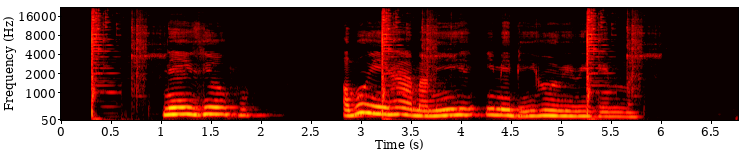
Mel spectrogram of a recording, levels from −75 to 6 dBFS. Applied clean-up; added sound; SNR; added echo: none; Shatter; 9 dB; none.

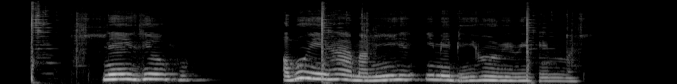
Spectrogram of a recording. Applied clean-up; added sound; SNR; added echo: neural mask model RNNoise.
